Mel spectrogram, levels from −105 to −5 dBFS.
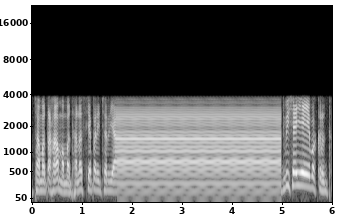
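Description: At 1.70 s the system hangs: the computer or its audio driver stops delivering new data, and the sound hardware keeps replaying the last 21.33 ms of its ring buffer, which fits a 1024-sample buffer. Until 4.98 s, that sliver of speech repeats well over a hundred times, so the audio becomes a steady buzz at about 46.9 Hz, carried in the same narrow telephone band below 4 kHz that G.711 coding gives the whole clip.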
